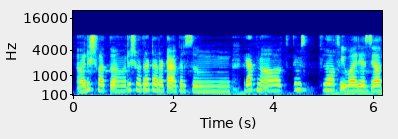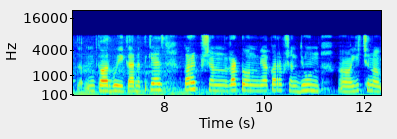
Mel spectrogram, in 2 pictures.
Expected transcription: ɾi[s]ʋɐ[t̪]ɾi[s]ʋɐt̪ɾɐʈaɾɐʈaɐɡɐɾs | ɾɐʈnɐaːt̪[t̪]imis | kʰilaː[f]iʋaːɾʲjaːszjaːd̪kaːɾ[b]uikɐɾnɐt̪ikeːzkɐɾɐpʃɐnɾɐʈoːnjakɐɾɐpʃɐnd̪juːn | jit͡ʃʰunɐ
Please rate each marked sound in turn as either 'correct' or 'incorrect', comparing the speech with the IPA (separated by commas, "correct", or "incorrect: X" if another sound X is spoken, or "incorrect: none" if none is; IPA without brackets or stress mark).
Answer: incorrect: ʃ, correct, incorrect: ʃ, correct, correct, correct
